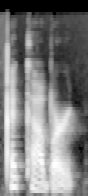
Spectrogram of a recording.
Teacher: It's a two-syllable word. The stress is on the first syllable.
